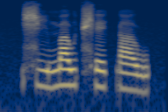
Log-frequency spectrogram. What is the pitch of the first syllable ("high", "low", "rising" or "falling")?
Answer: low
